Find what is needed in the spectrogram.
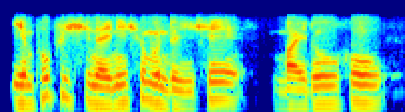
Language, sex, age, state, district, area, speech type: Bodo, female, 45-60, Assam, Kokrajhar, rural, conversation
